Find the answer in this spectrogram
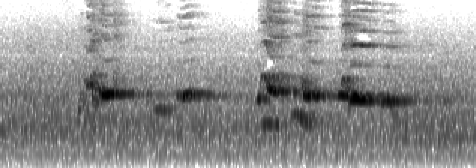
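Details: Suburban butcherbird song of rich, flute-like whistles: an opening slurred note, a softer one, then a quick run of three gliding phrases, against low steady background noise.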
